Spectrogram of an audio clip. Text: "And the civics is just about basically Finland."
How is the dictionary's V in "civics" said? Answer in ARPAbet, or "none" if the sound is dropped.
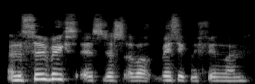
B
